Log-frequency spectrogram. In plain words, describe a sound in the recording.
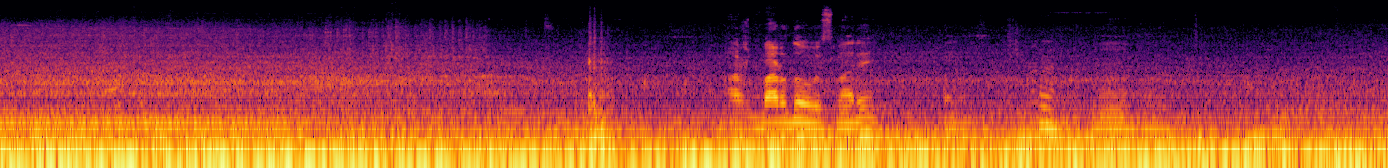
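Road noise rumbles steadily from inside a moving car.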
